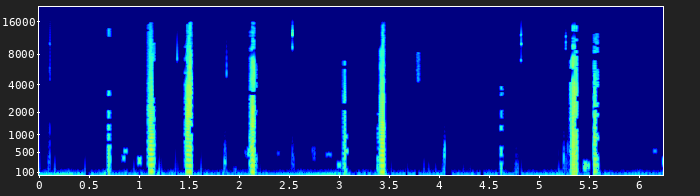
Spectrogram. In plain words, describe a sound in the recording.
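Footsteps cross a room.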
